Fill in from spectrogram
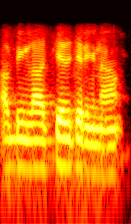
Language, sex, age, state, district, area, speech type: Tamil, male, 18-30, Tamil Nadu, Namakkal, rural, conversation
